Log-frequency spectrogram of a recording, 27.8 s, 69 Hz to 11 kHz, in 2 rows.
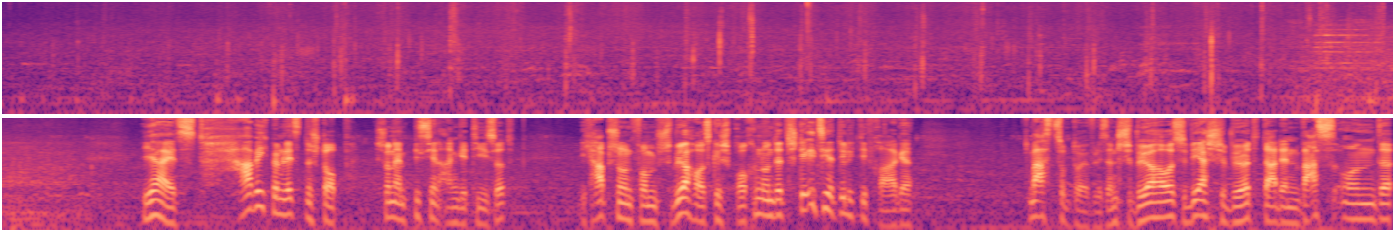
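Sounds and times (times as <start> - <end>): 
footsteps of a person walking through a town toward the town hall square: 0.5 - 13.9
speech: 15.4 - 23.3, 24.2 - 27.8.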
